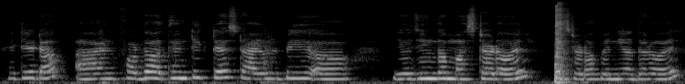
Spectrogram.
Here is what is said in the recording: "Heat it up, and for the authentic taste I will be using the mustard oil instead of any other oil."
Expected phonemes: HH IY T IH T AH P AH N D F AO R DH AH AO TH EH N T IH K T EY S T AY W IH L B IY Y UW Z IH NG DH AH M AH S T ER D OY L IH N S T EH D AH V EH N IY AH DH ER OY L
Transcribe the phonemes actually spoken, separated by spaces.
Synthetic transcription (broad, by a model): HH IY T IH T AH P AH N D F AO R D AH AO T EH N T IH K T EY S T AY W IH L B IY Y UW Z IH NG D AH M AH S T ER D OY L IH S T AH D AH P EH N IY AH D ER OY L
